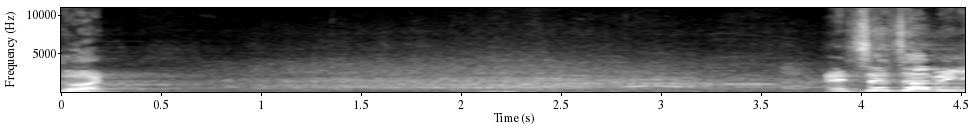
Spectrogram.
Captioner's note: audience laughing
